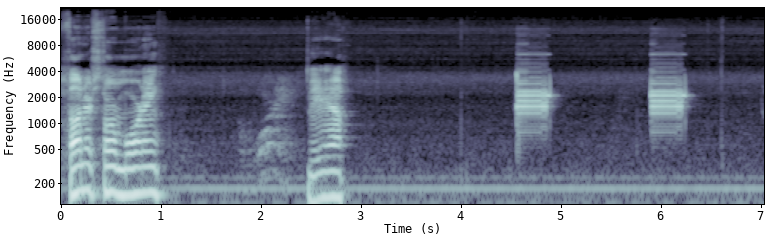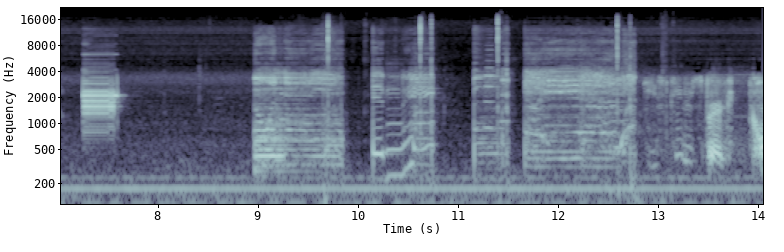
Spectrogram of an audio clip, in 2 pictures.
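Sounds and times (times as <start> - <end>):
faint steady hum: 0.0 - 14.0
radio audio: 11.7 - 14.0.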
